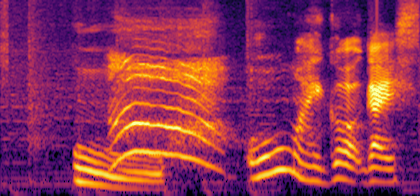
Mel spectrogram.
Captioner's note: gasps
